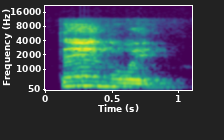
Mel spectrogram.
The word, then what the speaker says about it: tênue: tênue separe assim ó tênue tênue essa palavra tênue Qual é a sílaba forte dela tênue tênue a sílaba forte é o tem tênue teno Então ela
